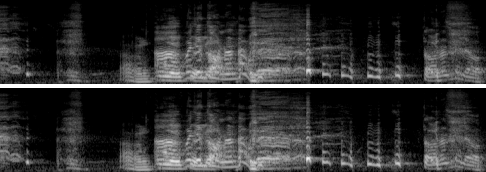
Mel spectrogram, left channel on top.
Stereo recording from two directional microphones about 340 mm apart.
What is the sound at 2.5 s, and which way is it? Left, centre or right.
Chuckle, centre.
